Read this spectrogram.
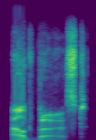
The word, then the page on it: outburst: British English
